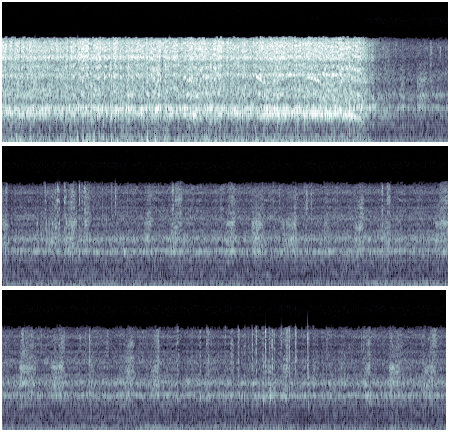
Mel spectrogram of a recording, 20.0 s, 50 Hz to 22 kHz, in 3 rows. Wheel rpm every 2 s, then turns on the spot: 230, 230, 190, 40, 10, 10, 10, 10, 0, 10.
none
